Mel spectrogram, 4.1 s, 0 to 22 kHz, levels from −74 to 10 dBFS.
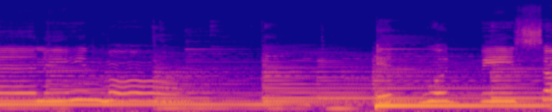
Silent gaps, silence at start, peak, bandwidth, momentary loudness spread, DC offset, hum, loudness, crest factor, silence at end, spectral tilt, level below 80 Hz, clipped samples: none; 0 s; -2 dBFS; 11.5 kHz; 9 LU; under 0.1%; none; -17 LUFS; 14 dB; 0 s; -7 dB/octave; -44 dBFS; under 0.1%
